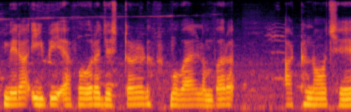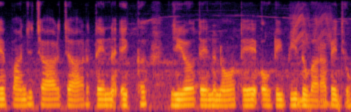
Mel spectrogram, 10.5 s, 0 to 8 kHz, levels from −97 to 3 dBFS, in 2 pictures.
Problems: constant background noise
